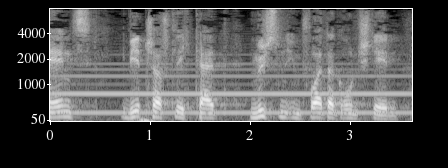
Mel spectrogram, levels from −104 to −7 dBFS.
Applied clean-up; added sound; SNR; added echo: none; Wind instrument, woodwind instrument; 9 dB; none.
